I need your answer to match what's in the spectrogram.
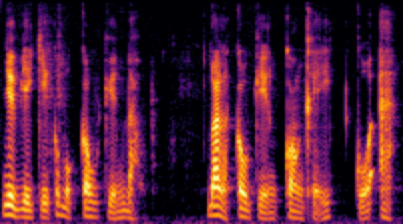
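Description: A man narrating ghost stories sent in by listeners, telling them in an animated storytelling manner. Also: deep voice, fairly quick, slight background noise. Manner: animated storyteller, voice rising in tense moments. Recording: dull lo-fi recording.

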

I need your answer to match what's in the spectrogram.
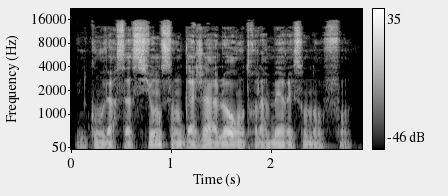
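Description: A man giving a calm, measured reading of religious narrations. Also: low voice, no echo. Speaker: reader of hadith collection.

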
